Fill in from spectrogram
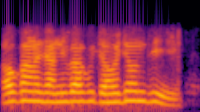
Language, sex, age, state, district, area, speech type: Odia, male, 45-60, Odisha, Nuapada, urban, conversation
